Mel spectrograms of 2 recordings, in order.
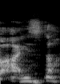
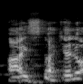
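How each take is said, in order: First: آہستہ hushed and lower, barely voiced; hushed caution. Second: Said in the usual way. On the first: [name] hushing her sister near the sleeping children, softly. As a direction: repeat it softer and lower, as if not to wake sleepers. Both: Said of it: "ان کی آنکھ نہ کھل جائے".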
